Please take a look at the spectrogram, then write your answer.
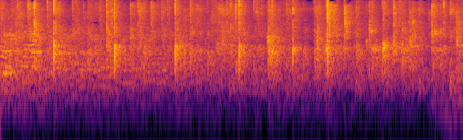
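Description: A crowd applauds steadily, many hands clapping in a dense, continuous patter with sharp transient peaks, sustained at an even, moderate level throughout.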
